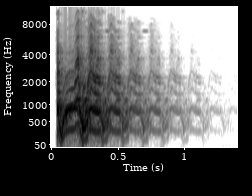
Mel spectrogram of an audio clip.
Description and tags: Retro Game Sounds SFX 49
sounddesign, fx, gameaudio, pickup, shooting, Sounds, soundeffect, sound, Shoot, sfx, effect, gamesound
